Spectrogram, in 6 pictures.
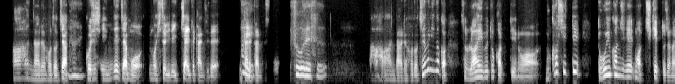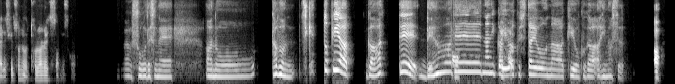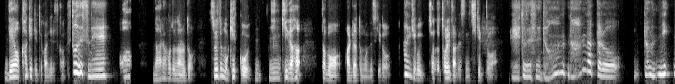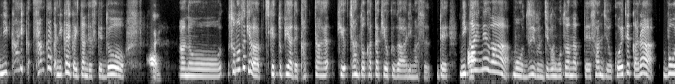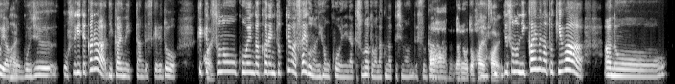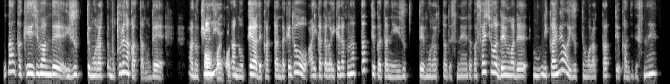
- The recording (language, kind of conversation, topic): Japanese, podcast, 自分の人生を表すプレイリストはどんな感じですか？
- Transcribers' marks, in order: unintelligible speech; unintelligible speech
